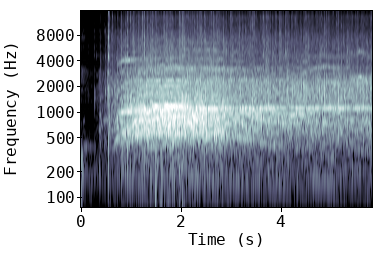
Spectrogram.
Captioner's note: audience applauding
